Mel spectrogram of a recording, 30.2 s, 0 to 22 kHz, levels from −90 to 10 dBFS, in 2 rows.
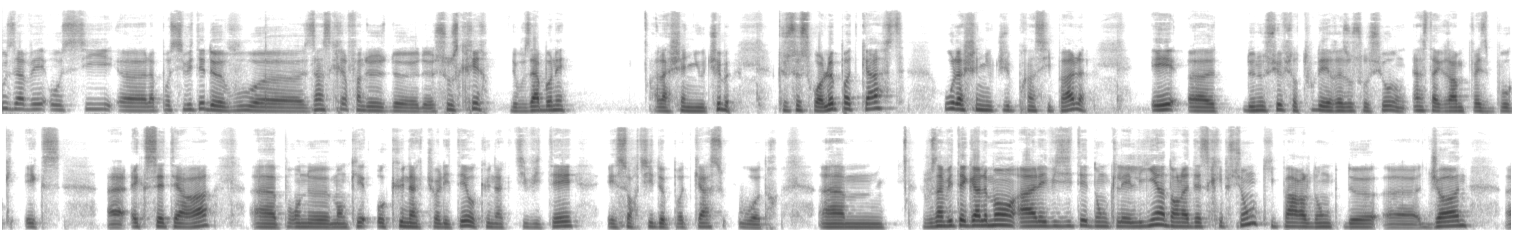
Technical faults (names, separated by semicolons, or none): microphone volume stepped up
